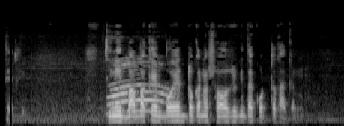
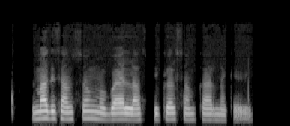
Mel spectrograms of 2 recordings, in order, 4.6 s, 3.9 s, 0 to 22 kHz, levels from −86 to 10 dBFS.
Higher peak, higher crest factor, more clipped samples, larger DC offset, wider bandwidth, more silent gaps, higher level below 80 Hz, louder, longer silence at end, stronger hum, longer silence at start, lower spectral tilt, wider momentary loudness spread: about the same, -2 dBFS vs -2 dBFS; about the same, 20 dB vs 20 dB; neither; neither; about the same, 11.5 kHz vs 11 kHz; neither; about the same, -70 dBFS vs -74 dBFS; about the same, -20 LUFS vs -21 LUFS; first, 0.65 s vs 0.5 s; neither; second, 0.1 s vs 0.45 s; second, -5.5 dB/octave vs -8 dB/octave; about the same, 14 LU vs 14 LU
